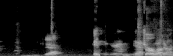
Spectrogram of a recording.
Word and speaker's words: Enneagram: How's it pronounced? Enneagram? Yeah. Enneagram, yeah.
